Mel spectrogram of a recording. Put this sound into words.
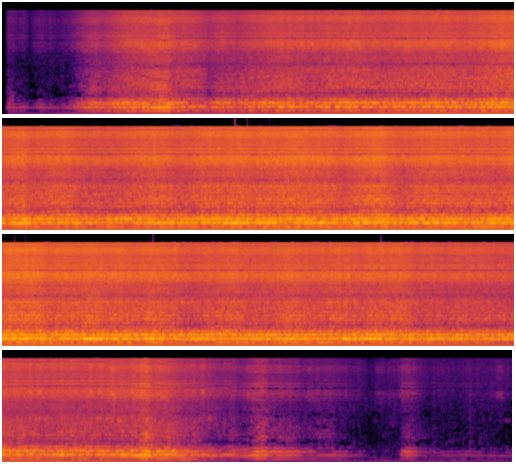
As part of an ongoing project I created this swarm of bees. It is actually the same bee multiplied hundreds of times.
insects, swarm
